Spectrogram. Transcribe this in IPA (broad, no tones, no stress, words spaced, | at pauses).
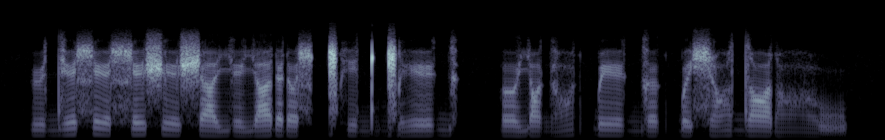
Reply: ʉdɪːɬ ɪːɬɪ ʃɪːʃajɪja ɾəɾɤɬ ǁʰidɡ͡ǁɪːɡ | ɤjɑɡɑ̤ k͡pɪːɡəːk͡pəɕɑ̤ dɑɾɑ̤w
